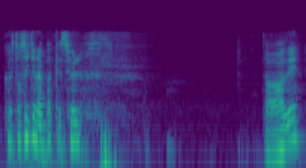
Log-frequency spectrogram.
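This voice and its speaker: Over lo-fi audio with a little hiss or hum, a fairly high-pitched man opens his gaming video with an upbeat intro and then rambles on in fast, slangy casual chat. He mentions being sick, and there's phlegm in his throat.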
